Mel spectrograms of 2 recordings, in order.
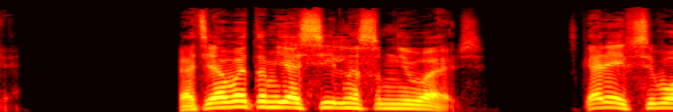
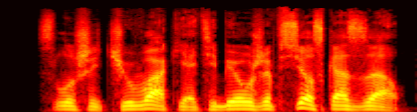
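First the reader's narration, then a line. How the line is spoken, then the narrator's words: Grumbling. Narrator (Russian): проворчал Готфред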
